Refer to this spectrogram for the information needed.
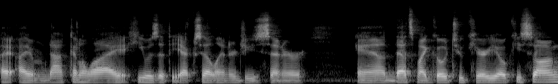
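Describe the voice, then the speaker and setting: A man's very deep, low voice with an Upper Midwest US accent, monotone and flat in intonation, at a moderate pace over a quiet background. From Minnesota (Northfield). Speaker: military command chief. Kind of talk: interview.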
